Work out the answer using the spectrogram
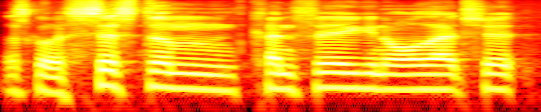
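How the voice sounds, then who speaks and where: Laid-back male co-host, jokey and casual, mid-pitched voice. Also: little pitch movement, normal speed, dark tone. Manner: joking, laid-back, swears. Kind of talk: casual chat.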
